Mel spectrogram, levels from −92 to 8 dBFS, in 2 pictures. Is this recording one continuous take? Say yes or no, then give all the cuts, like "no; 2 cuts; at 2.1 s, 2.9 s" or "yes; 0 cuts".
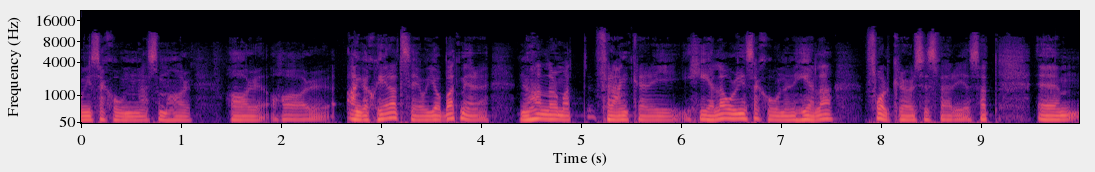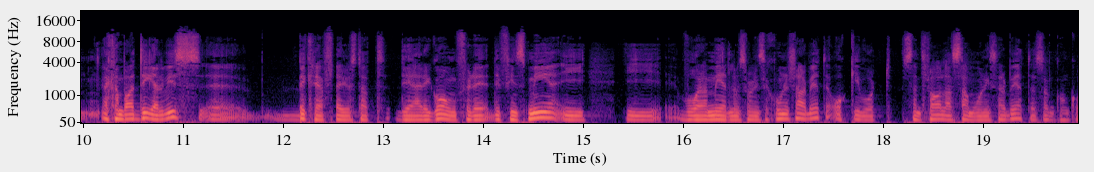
yes; 0 cuts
